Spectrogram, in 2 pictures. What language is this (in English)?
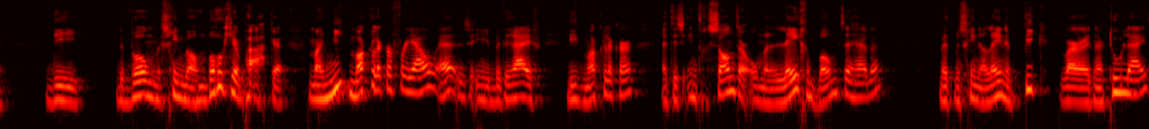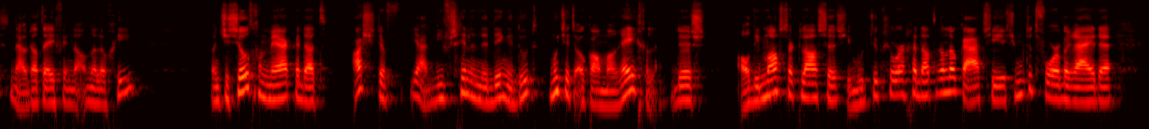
Dutch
